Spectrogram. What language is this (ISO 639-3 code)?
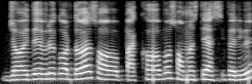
ori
